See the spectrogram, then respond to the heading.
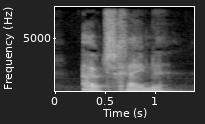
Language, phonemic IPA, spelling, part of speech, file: Dutch, /ˈœytsxɛinə/, uitschijne, verb, Nl-uitschijne.ogg
- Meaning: singular dependent-clause present subjunctive of uitschijnen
